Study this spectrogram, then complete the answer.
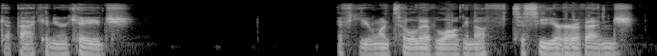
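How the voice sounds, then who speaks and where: Putting on a shaky character voice, a man speaks very deep and low in monotone, flat intonation at a fairly slow pace with long, frequent pauses. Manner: shaky, trembling.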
